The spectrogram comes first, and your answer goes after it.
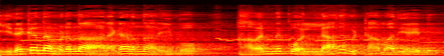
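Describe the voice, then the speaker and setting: A man voicing a frail, shrewd old grandmother in a storybook, talking soft and slow, with echo, long reverb and faint music. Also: mid-range voice, expressive, pitched below the performer's own voice, close to an everyday voice. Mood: wry. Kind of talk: storybook narration.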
